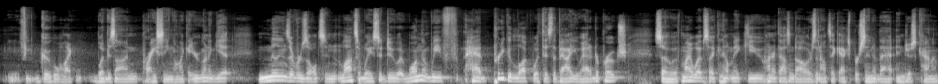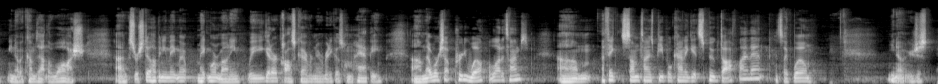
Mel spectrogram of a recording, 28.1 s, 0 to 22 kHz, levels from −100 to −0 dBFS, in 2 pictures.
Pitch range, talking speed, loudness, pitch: 95-115 Hz, 240 wpm, -20 LUFS, 100 Hz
